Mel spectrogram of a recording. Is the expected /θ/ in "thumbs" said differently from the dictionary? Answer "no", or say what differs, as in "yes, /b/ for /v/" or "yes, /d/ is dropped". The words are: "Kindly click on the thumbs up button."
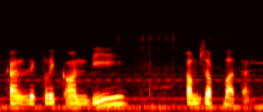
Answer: yes, /t/ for /θ/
